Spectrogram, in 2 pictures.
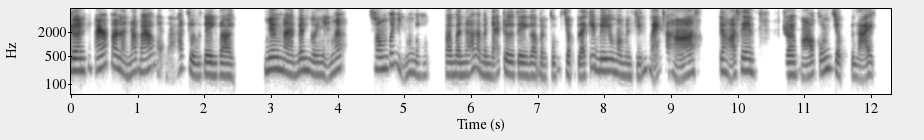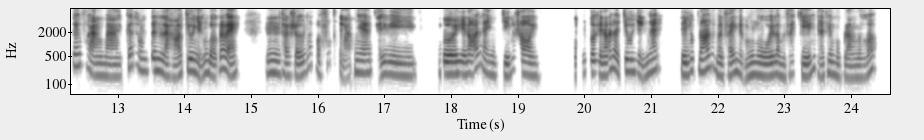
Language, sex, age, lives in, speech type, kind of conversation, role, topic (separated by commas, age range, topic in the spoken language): Vietnamese, female, 30-34, Vietnam, conversation, podcast, guest, Bạn nghĩ sao về xu hướng thanh toán không dùng tiền mặt hiện nay?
